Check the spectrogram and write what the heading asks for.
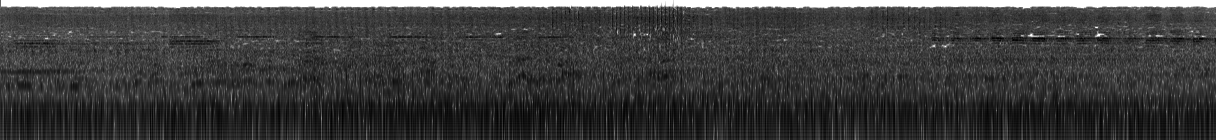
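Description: Street traffic noise with an engine idling steadily close by, amid a crowd's voices.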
